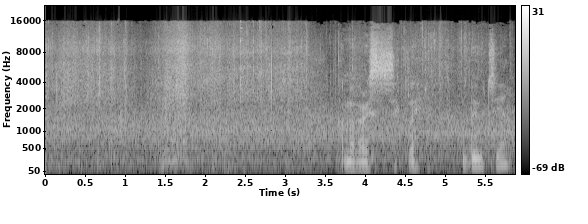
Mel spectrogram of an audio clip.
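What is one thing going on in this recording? A fabric cover rustles as it is pulled open.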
